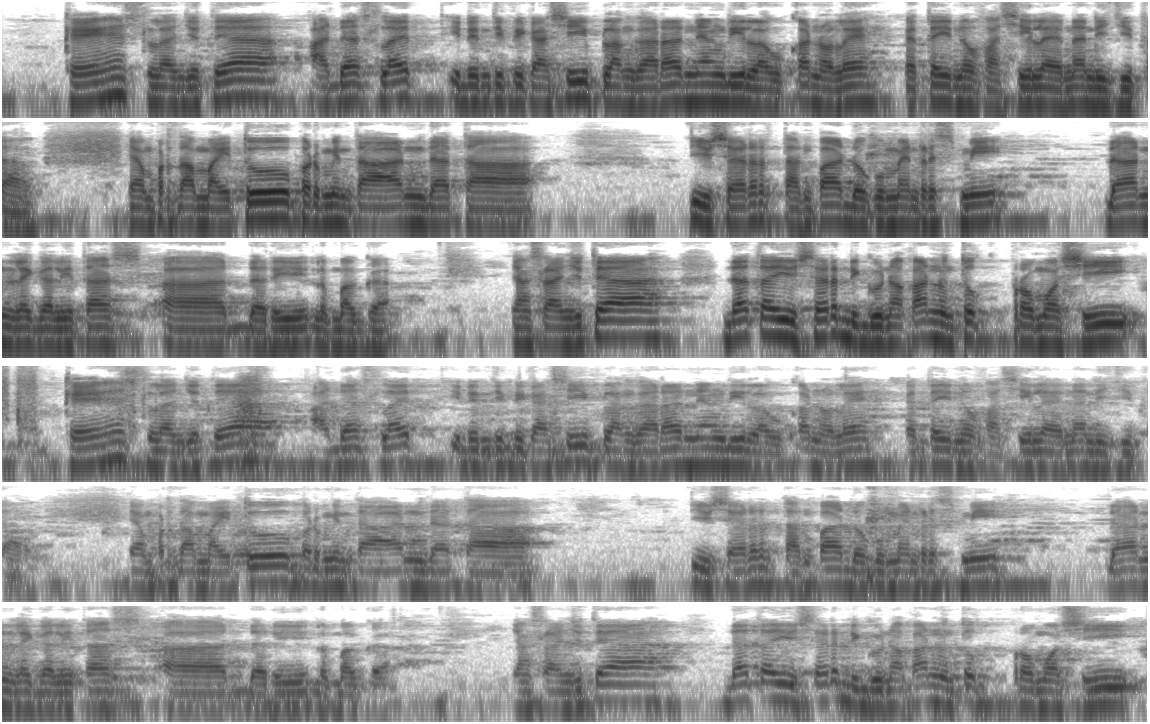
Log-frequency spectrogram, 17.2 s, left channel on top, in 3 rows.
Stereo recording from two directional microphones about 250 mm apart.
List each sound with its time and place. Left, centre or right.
0.3 s speech: left
0.8 s a man's voice: left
